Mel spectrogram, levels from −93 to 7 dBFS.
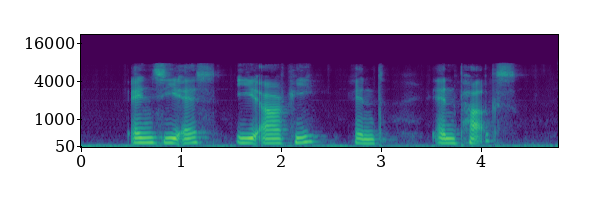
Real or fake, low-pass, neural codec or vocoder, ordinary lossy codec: fake; none; codec, 16 kHz, 4 kbps, X-Codec, HuBERT features, trained on LibriSpeech; none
